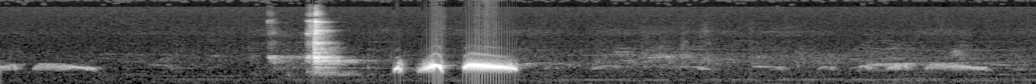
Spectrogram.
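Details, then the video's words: Decoy spotted dove, kept to lure wild doves, giving thúc gù coos: a sharp click, then a loud burst of three rising notes, with fainter coos before and after. "Chim Cu Mồi Thúc Gù Bài Bản Nghe Rất Xướng Tai, Dùng Kích Bổi Rất Hiệu Quả"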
